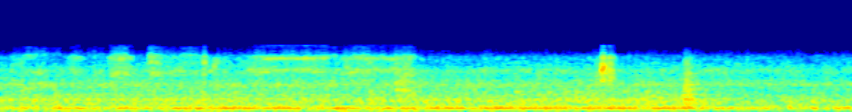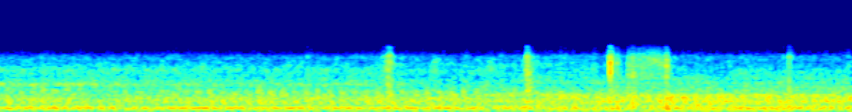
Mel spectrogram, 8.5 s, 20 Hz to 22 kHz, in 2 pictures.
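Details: 2004 Pontiac Grand Prix petrol engine idling with a low, uneven buzzing rattle and a few sharp ticks, mostly in drive or reverse, gone in park or when revved; cause unknown.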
